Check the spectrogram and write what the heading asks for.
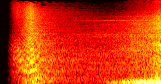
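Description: Logo-intro whoosh sound effect that sweeps in about half a second in and fades away. A deep rumble then starts to swell near the end as the intro music builds.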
